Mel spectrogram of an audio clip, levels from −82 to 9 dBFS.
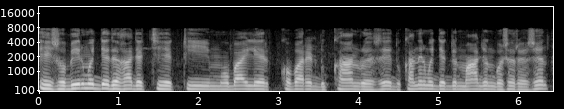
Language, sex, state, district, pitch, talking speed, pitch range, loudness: Bengali, male, Assam, Hailakandi, 160 Hz, 150 wpm, 150-170 Hz, -15 LUFS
